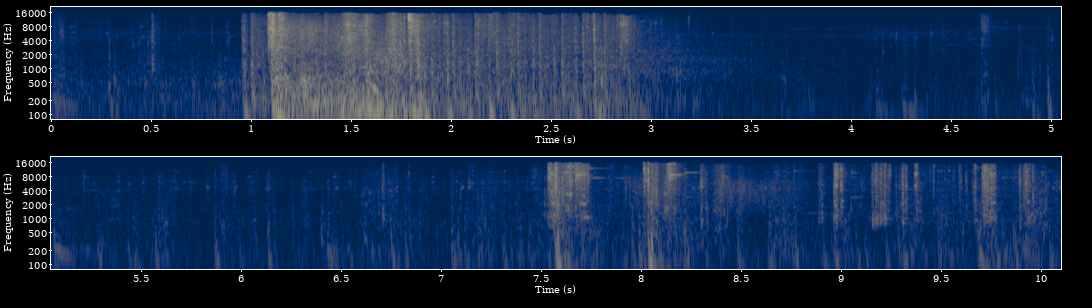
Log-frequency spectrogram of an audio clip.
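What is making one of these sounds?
Gunfire bursts loudly in rapid shots.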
